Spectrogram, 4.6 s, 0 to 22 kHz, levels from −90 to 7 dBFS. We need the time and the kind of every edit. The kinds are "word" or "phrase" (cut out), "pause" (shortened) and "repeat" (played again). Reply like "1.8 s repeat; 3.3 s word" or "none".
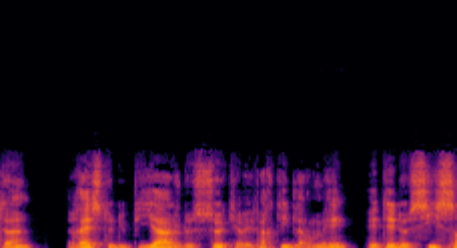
2.5 s word; 3.6 s pause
